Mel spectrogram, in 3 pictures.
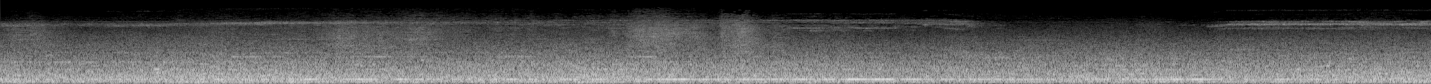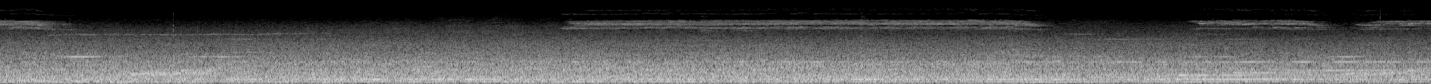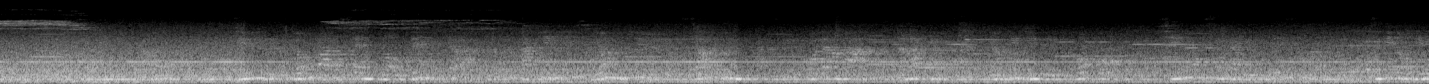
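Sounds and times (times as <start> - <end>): rumble of train wheels: 0.0 - 42.9.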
